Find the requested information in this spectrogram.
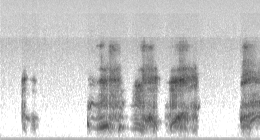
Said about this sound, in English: That was not coughing. That was puking.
